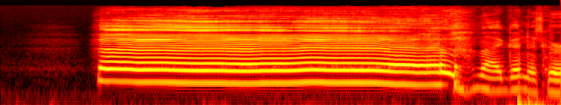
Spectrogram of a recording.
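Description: A young man sings out a long, loud, steady note.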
